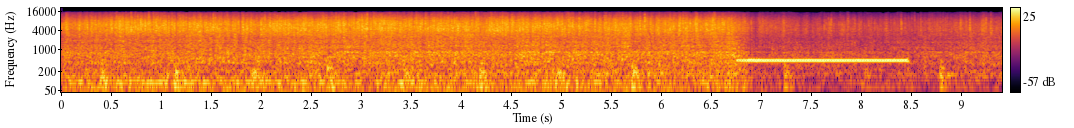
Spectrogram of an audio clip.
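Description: Steady hiss of background noise, then about seven seconds in a telephone ringback tone on speaker sounds once for nearly two seconds: the outgoing call is ringing.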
